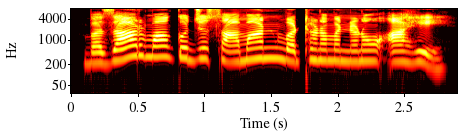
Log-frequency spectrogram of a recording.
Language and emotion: Sindhi, neutral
